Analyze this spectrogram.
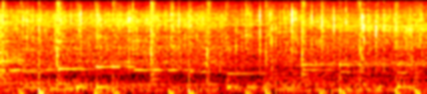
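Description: A homemade sausage roll fries in a pan that is starting to smoke, giving a faint, steady crackling sizzle with small irregular pops throughout.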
